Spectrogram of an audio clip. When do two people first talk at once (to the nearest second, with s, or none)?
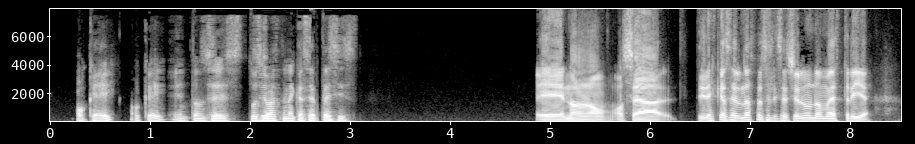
none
